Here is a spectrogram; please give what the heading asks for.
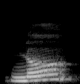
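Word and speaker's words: know: meet मिलना meet met मेट मिलना नो न्यू देखो एन से पहले के साइलेंट रहेगा एन से पहले के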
